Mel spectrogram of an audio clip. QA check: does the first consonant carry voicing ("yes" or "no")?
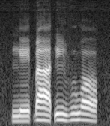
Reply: yes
